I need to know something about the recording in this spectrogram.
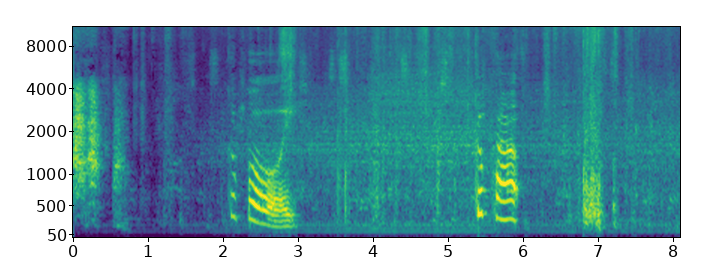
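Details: Six-week-old Anglo Wulfdog puppies from Magic's 2017 litter, with recorded loud noises played to desensitise them; high wavering whimpers in a descending harmonic stack, a later pair of short yelps, and a person praising them.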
